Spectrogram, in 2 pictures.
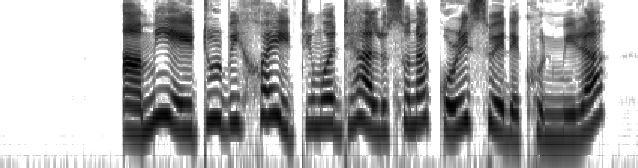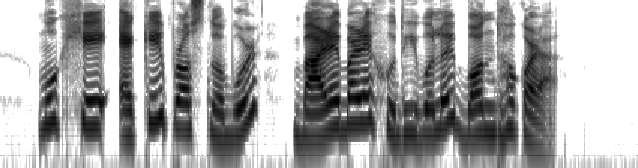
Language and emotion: Assamese, angry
